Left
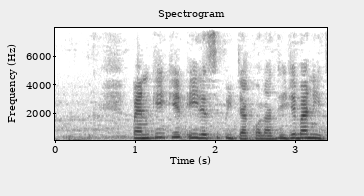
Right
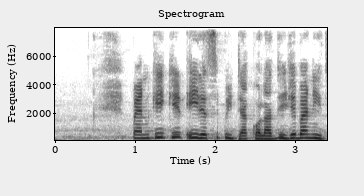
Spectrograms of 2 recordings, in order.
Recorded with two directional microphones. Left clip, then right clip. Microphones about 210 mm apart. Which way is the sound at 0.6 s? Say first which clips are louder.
Right 6 dB; 40° right (ahead or behind).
